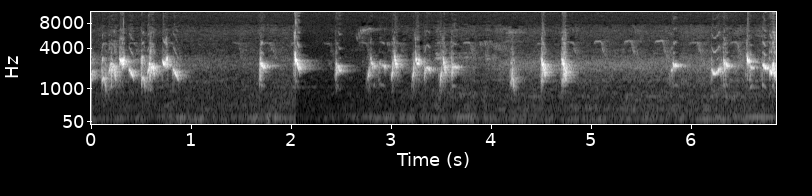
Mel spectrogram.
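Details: Female sooty-headed bulbul, locally trucuk, calling the male as a lure for singing birds; a string of short, slurred chirps, some clustered, some spaced about half a second apart, with a soft low rumble beneath.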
